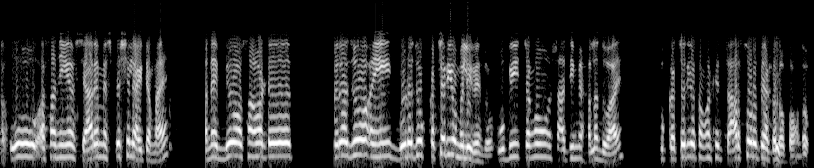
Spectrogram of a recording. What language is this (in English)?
Sindhi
